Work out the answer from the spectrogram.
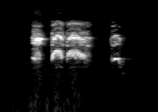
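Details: Hybrid junglefowl from Vietnam's Central region and Central Highlands, said to have the highest-pitched crow there, gives a high, strained crow: a short opening note, two drawn-out notes, a brief pause, then a clipped final note.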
